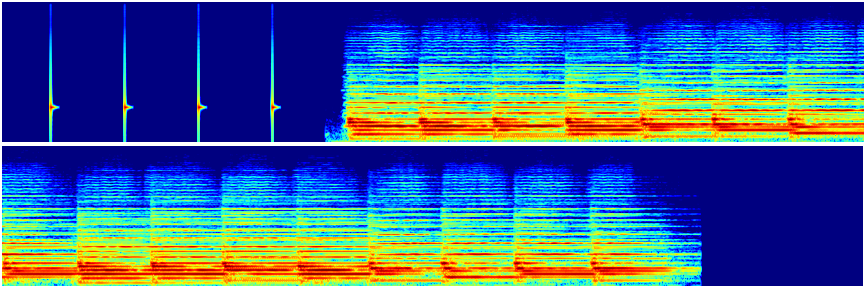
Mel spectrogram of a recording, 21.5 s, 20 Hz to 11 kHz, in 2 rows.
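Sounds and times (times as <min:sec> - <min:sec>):
violin finger exercise on the D string in quadruple time: 0:04.1 - 0:19.6.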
